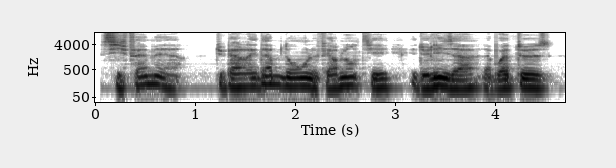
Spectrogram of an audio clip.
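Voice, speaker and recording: A man's voice: medium pitch, fairly even intonation, unhurried, dark tone, breathy edge. A man voicing a polite but stubborn young man defending himself. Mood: earnest.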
